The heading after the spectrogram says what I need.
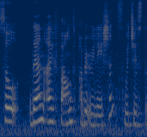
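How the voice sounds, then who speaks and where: A woman with a Chinese accent, fairly slow in pace, with ordinary pitch variation. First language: Mandarin Chinese. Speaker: brand communications specialist. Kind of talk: casual chat.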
